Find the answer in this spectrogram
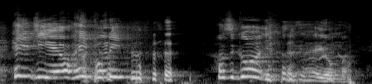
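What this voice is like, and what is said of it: High-pitched nervous voice. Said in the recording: “even my voice was high.”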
